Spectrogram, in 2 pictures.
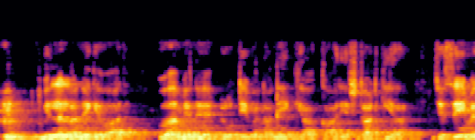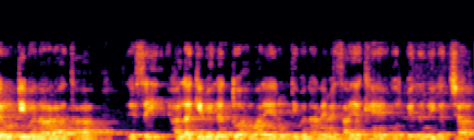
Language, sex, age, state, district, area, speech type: Hindi, male, 60+, Rajasthan, Jodhpur, urban, spontaneous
